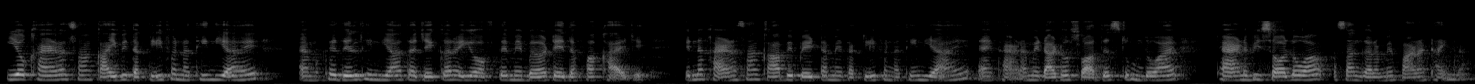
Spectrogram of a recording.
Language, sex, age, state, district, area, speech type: Sindhi, female, 45-60, Maharashtra, Thane, urban, spontaneous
